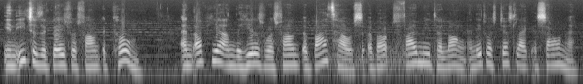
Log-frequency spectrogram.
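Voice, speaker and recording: Mellow woman guide. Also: fairly low pitch, moderate pace, faint music behind. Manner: explanatory, storytelling. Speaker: local archaeology guide. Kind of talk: spoken explanation to visitors.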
